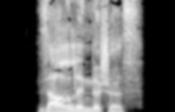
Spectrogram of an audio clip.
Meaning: strong/mixed nominative/accusative neuter singular of saarländisch
- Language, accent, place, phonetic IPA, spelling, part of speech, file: German, Germany, Berlin, [ˈzaːɐ̯ˌlɛndɪʃəs], saarländisches, adjective, De-saarländisches.ogg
